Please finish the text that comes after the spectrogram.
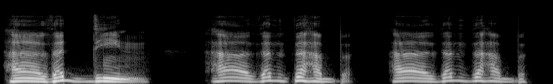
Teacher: the Hamzat al-Wasl and the lam are completely omitted or completely elided if something comes before it, if it's not word initial.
